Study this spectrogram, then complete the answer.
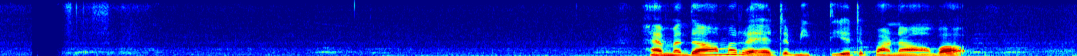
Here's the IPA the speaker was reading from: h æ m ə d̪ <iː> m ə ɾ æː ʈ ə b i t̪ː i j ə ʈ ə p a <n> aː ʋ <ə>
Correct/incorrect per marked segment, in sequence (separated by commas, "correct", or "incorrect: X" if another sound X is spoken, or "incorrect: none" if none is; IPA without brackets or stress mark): incorrect: aː, correct, incorrect: a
